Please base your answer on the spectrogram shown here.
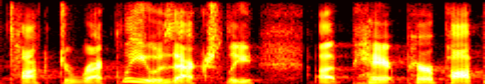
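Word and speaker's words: PearPop: there are websites like pair pop pair pop is not associated with tech talk directly it was actually parapop is spelled um p-e-a-r-p-o-p pair like the fruit and it is a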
